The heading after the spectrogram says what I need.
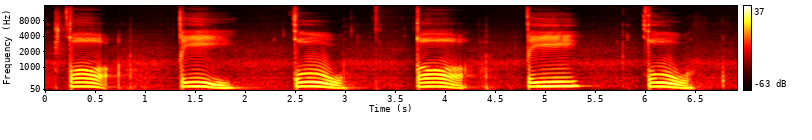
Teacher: Dia akan menghasilkan sifat yang namanya jahar. Jahar itu apa? Nafasnya nggak akan keluar. Nafasnya akan tertahan. · ketika huruf qaf ini dilafalkan ya dan dilafalkan tepat pada pangkal lidah yang menyentuh ke langit-langit paling dalam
